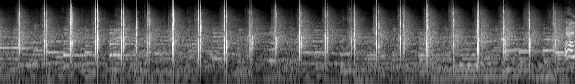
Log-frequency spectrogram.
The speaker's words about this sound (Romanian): Hai să o aplaudăm Lui.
